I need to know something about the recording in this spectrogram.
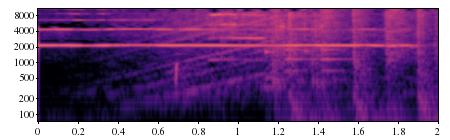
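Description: A very high sung note, held steady without wavering, that stops near the end. Under it a rising electronic sweep leads into a music beat that comes in about a second in.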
